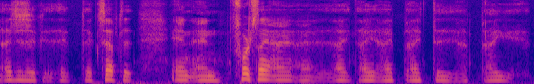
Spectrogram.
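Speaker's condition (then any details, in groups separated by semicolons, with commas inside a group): Parkinson's disease; diagnosed 17 years ago, progression slowed by medication to tolerable, milder than many patients; medication prescribed by Dr. Burak, levodopa, six-month medical cannabis trial as tincture, vape, gummies, joint, inconvenience, no pain; stuttering problem, worse at both high and low levodopa levels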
